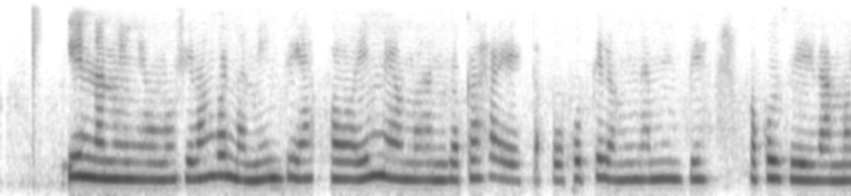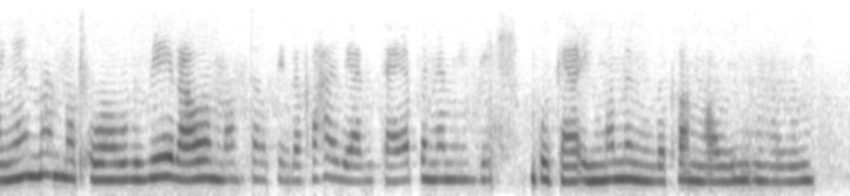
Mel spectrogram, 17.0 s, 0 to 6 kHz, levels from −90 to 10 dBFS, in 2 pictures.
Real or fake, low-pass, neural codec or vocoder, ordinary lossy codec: fake; 5.4 kHz; codec, 16 kHz, 1.1 kbps, Voila-Tokenizer; Opus, 16 kbps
